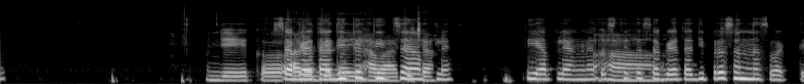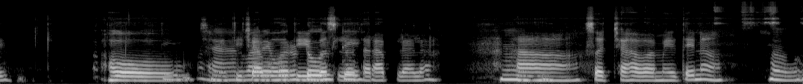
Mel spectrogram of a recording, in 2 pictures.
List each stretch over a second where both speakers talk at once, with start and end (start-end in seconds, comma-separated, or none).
2.8-4.3, 10.1-11.6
